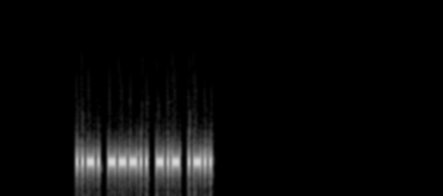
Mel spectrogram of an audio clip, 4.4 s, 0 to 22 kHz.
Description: Morse code, heard as a keyed tone, about 46 wpm, 700 Hz. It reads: F8KL
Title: DXCC-100 Call Signs - 4 Characters - Repeated 3x - 45wpm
